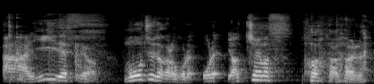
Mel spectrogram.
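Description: A man's voice: a little high, sing-song, fast talker, raised voice, heavy background noise. A young man acting an upbeat, kind-hearted adventurer and hero in a live-action TV superhero drama, speaking in an earnest, friendly, boyish way. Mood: cheerful, casual. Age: young adult.

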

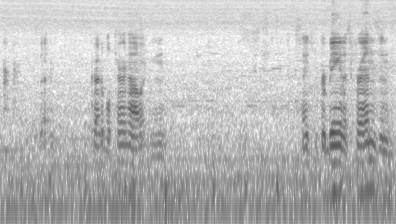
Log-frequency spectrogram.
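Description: A middle-aged man speaking at his father's memorial outdoors, plainspoken and halting, with many fillers, into a handheld mic. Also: deep voice, fairly even intonation. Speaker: son giving a eulogy. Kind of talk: eulogy. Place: outdoors at a waterside memorial gathering. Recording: distant outdoor recording with background noise.

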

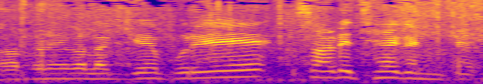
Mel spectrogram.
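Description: A man's voice: on the high side, moderate pace, background noise. A young man in his twenties trading teasing banter with friends during a road trip.

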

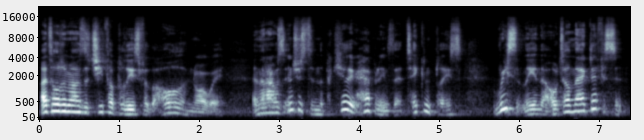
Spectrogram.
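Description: A man voicing a calm, wise elderly grandmother who speaks in a measured, reassuring way. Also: fairly high pitch, a little hiss or hum, pitched above the performer's own voice.

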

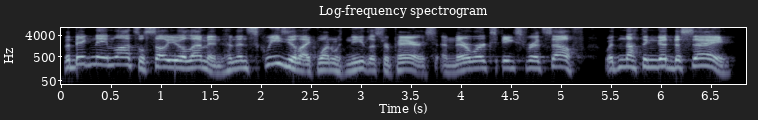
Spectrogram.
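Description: Man playing animated, bright 1940s radio pitchman. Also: brisk. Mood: eager salesman. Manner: punchy, animated sales patter. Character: eager folksy 1940s garage proprietor pitching his business.

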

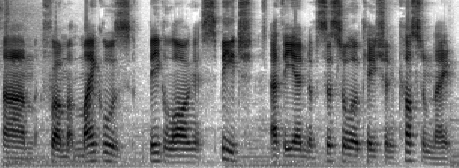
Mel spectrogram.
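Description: A young man talking casually at an ordinary pitch, thinking out loud with lots of ums and uhs. He sounds relaxed and conversational, like he's recording from his bedroom desk. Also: slow, faint music behind. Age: young adult. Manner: chatty, thinking aloud with many fillers. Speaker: YouTuber analyzing game dialogue. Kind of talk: casual commentary. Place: small bedroom with string lights.

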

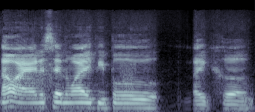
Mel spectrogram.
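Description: A young adult man giving casual, halting reaction commentary, repeating himself and swearing mildly. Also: mid-range voice, fairly even intonation, bright, forceful tone, soft background music. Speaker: reaction video host. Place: small bedroom, indoors.

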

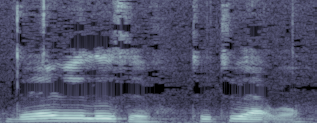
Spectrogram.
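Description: A woman's voice: deep voice, sing-song, normal speed, warm tone, low-quality recording. A woman hosting a live card break, calling out player names as she opens packs, laughing at herself and losing her voice. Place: indoor streaming desk with card boxes.

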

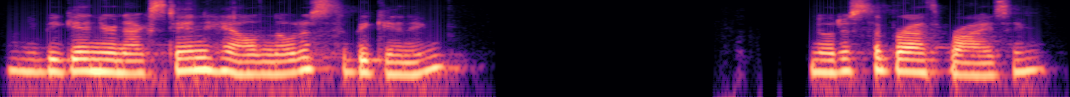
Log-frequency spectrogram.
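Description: A woman leading a guided meditation, speaking slowly and gently with long pauses. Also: lowish voice, steady tone.

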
